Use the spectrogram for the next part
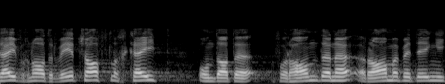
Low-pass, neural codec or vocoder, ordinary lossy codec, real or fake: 5.4 kHz; none; none; real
